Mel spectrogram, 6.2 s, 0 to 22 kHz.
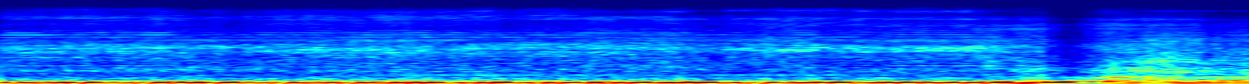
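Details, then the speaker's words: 1968 Corvette V8 rolling chassis, electric fan running: deep even rumble rising and settling with throttle, lumpy cam beat beneath; healthy engine. "And again, a nice purr of the cam. There she is."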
